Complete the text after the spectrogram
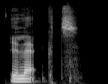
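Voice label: "elects", British English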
